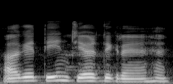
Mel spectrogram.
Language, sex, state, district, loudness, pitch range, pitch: Hindi, male, Arunachal Pradesh, Lower Dibang Valley, -14 LUFS, 140-170 Hz, 155 Hz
